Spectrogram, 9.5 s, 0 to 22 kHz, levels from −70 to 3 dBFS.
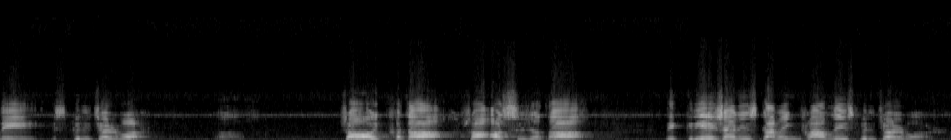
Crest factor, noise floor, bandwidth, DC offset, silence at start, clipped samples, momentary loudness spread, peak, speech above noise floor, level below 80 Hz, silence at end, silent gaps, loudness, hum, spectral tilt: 20 dB; -53 dBFS; 19.5 kHz; under 0.1%; 0 s; under 0.1%; 16 LU; -8 dBFS; 27 dB; -58 dBFS; 0.1 s; none; -26 LUFS; none; -2.5 dB/octave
